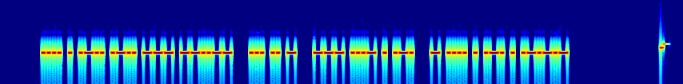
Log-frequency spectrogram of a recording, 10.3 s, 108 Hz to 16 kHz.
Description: Morse code, heard as a keyed tone, about 30 wpm, 700 Hz. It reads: HELLO, SIT OVER THERE.
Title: Sentences from Top 1100 Words 30wpm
